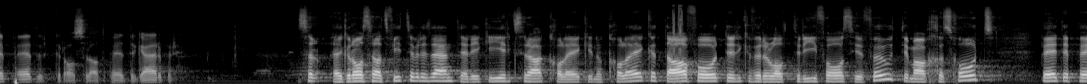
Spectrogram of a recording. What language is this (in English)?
Swiss German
